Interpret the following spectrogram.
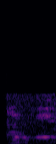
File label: call recording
